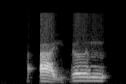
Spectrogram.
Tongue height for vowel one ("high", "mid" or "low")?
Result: low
